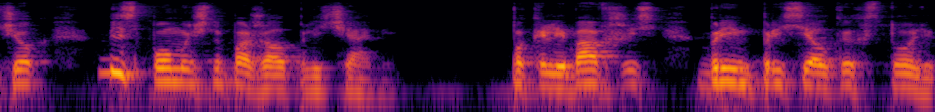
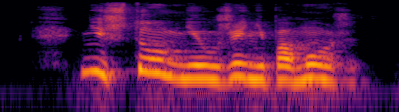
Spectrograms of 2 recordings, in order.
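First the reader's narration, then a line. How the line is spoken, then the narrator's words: Sobbing girl. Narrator (Russian): зарыдала девушка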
